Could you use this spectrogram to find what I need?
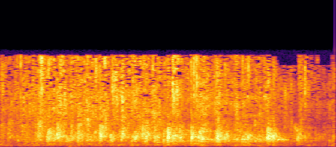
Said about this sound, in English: I never get applause. Well, all they did was carry a box.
